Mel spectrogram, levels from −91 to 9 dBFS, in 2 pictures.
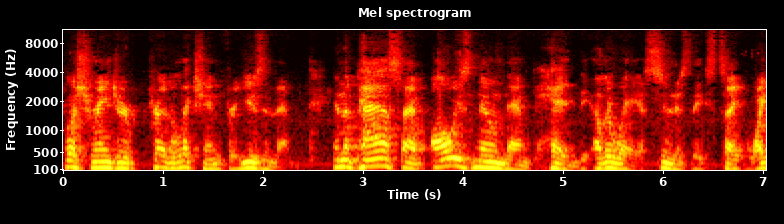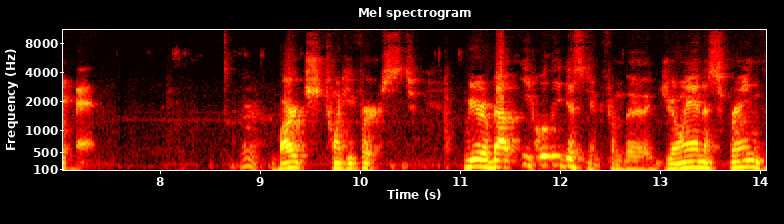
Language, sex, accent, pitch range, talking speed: English, male, American, 110-140 Hz, 155 wpm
